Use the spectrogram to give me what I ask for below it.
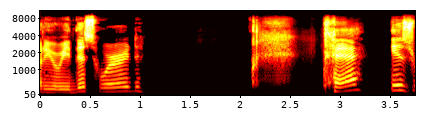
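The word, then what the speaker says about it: פה: Another Hebrew word, one syllable, with the pei. How do you read this word? Peh is right, peh.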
